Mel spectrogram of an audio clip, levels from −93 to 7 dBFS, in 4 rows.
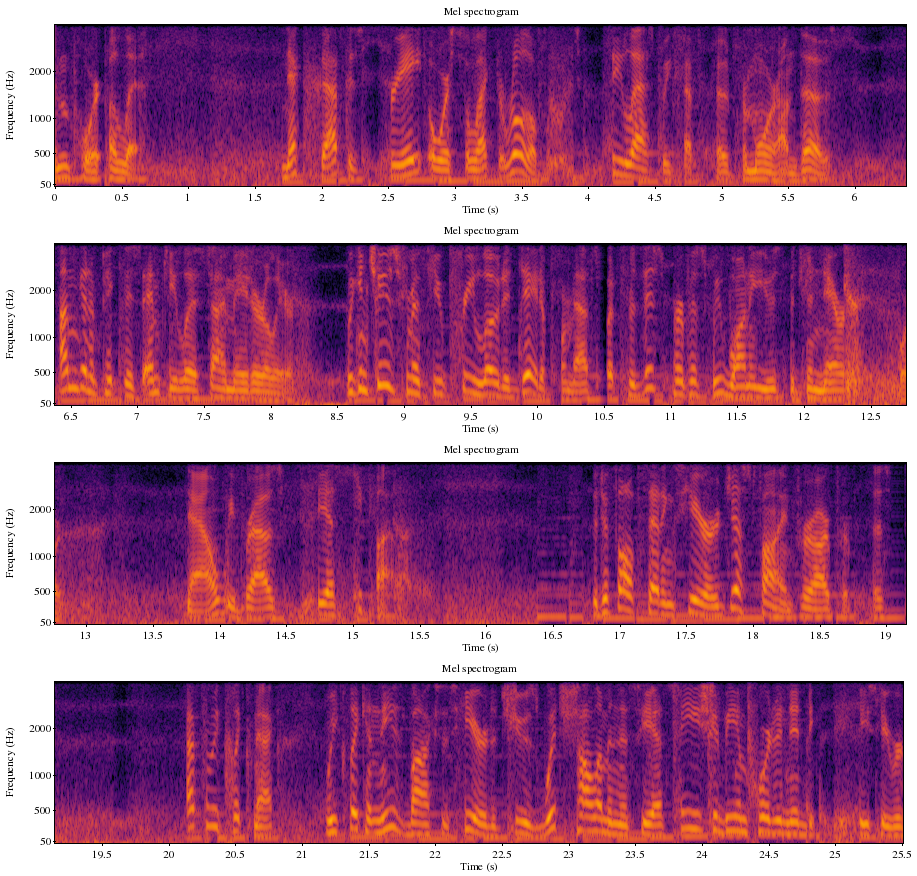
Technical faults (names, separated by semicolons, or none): sound chopped by the voice detector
